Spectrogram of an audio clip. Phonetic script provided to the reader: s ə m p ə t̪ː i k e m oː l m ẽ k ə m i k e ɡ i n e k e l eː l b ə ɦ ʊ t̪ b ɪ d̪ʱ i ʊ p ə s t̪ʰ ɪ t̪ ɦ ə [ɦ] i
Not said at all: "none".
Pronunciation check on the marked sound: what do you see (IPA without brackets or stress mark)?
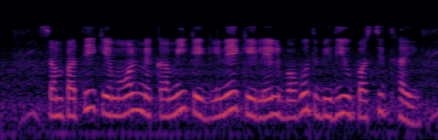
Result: none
